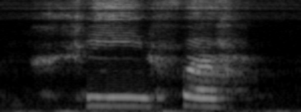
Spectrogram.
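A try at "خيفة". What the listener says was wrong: Better الحمدللہ.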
